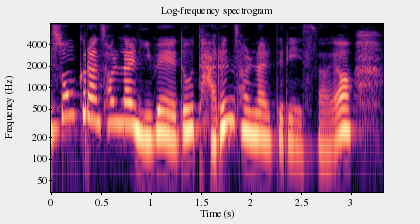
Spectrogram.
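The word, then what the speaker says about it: สงกรานต์: 태국식으로 송크란 이렇게 발음하는데요. 4월 13일에서 15일, 우리나라랑 마찬가지로 3일 동안 연휴를 길게 가지고 갑니다. 그런데 태국에는 이 송크란 설날 이외에도 다른 설날들이 있어요.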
